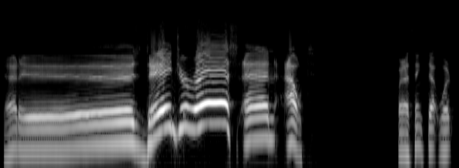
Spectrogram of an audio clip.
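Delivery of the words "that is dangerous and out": drawn-out, rising play-by-play; building match call. Real, not acted. Commentator follows dangerous ball going out, stretched building call. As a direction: stretch the call as tension builds, growing loud.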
